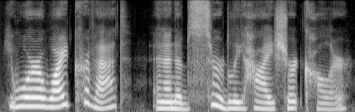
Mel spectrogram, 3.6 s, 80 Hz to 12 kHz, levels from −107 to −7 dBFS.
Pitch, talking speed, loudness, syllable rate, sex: 220 Hz, 185 wpm, -18 LUFS, 4.9 syllables/s, female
